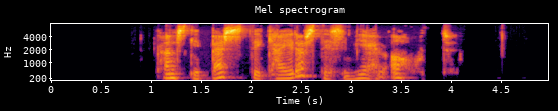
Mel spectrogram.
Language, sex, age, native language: Icelandic, female, 60-69, Icelandic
